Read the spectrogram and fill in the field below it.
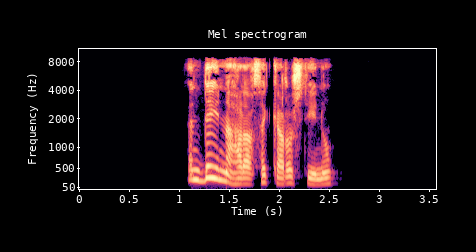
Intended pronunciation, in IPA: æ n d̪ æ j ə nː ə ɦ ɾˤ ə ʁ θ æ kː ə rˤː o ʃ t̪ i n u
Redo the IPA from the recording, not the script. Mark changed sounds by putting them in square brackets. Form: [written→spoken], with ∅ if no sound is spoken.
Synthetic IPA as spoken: æ n d̪ æ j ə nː ə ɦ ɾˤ ə ʁ θ æ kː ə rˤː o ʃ t̪ i n u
